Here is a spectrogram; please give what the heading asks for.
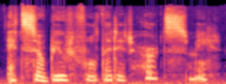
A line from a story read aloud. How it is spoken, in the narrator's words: said Anne softly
